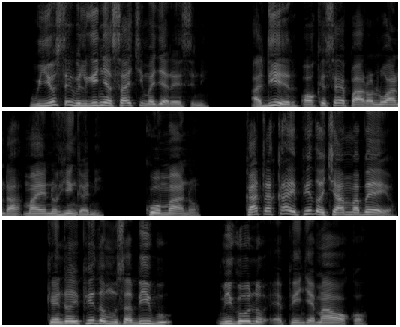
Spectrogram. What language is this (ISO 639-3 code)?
luo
